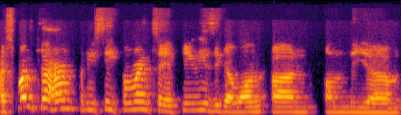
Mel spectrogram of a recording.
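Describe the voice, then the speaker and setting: A man with an English Midlands accent, fairly high in pitch, with lively intonation at a moderate pace. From England, Coventry area. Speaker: horror author and screenwriter. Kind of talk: casual interview chat. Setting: video call. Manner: repetitive, halting.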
